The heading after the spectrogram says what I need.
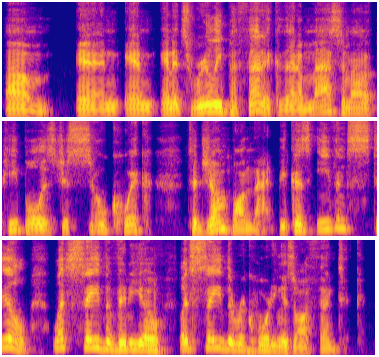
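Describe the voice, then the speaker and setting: A man's voice: fairly high pitch, big pitch swings, normal speed. A man giving opinionated, off-the-cuff online commentary, repeating words for emphasis and often checking in with the listener. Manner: emphatic, checks with "okay?" and "right?". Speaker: commentary vlogger.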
